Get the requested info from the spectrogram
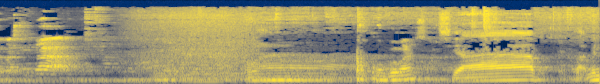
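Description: A man's voice: drawn-out vowels and a few short murmured words, with one long held sound near the end.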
